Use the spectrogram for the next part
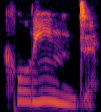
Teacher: essa transição aqui do n pro D É sim muito difícil para nós porque são dois sons de consoantes juntos né o encontro consonantal coisa que não não acontece no português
